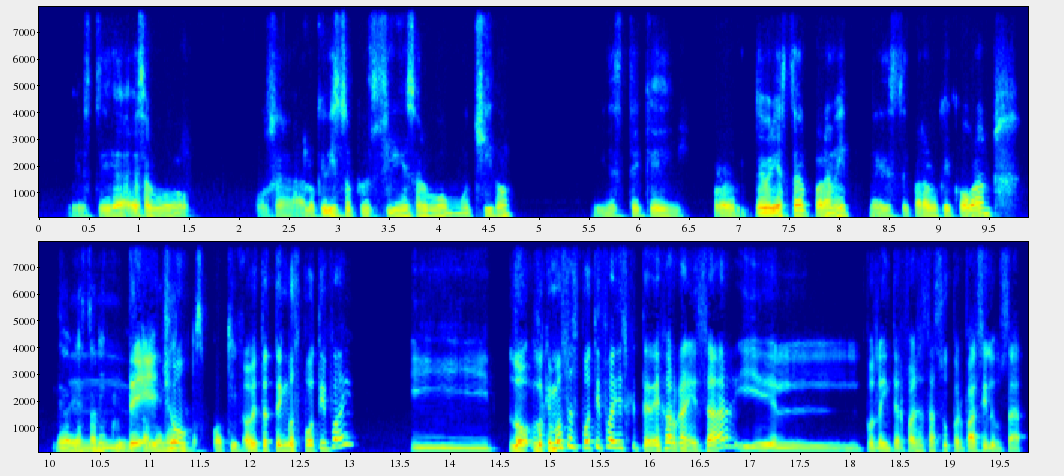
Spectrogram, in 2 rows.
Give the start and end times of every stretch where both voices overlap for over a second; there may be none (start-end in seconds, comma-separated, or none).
10.2-11.4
